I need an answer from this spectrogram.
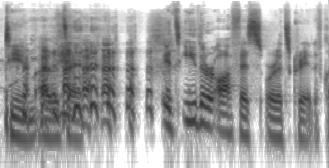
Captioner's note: all laughing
